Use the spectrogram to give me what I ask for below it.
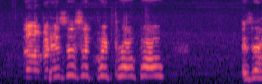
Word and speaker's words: quid pro quo: No, but is this a quid pro quo?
